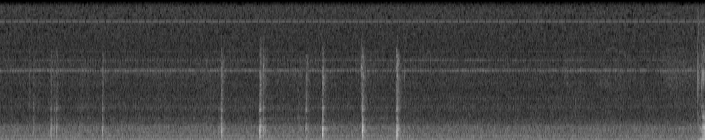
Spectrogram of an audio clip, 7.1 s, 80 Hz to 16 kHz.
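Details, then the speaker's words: Philips 922 vacuum tube radio: steady low hum with irregular sharp pops and crackles, about eight in seven seconds; a capacitor inside the IF coils is suspected, not confirmed, as the crackle source. "there's a pretty good risk that there's a capacitor right up in these uh iaf coils that's making that that noise"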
